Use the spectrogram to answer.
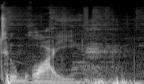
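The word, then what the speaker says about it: Tubuai: there's two bodies and invitations hold on it's pronounced to hawaii t-u-b-u-a-i unsuccessful in their colonizing effort the bombing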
